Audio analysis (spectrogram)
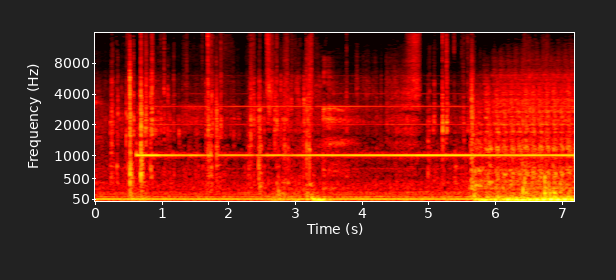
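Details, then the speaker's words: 1995 Chevy S10 that sat over five years: key-on brings a steady chime but no fuel pump buzz, then the starter churns evenly without firing; pump not priming, so fuses are checked next. "so it doesn't sound like the fuel pump is turning on when you turn the key on so i'm gonna check some fuses and see if we find anything"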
